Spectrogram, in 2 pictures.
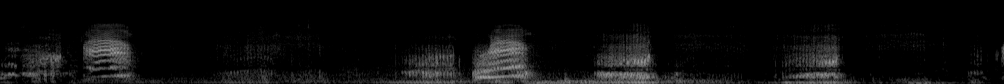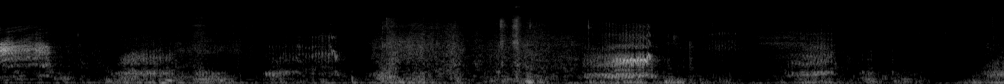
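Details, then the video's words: Domestic cat meows meant to attract cats and make them react: a series of short, bright, harmonic meows, some rising and falling, repeated roughly every one to two seconds, with quieter murmuring sounds in between. "Attract your cat - Meows to call your cat"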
